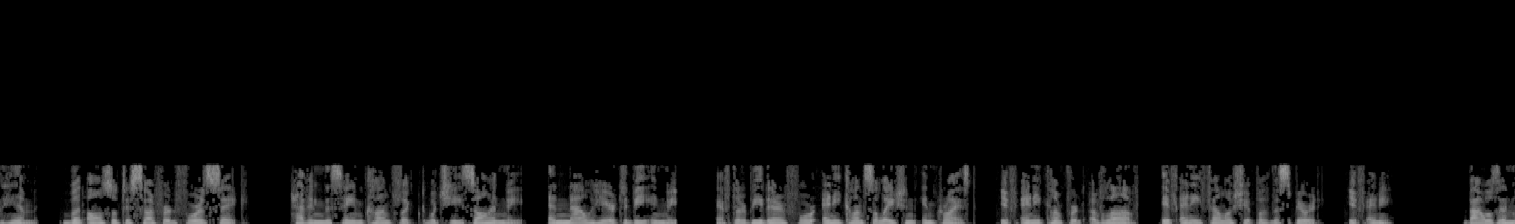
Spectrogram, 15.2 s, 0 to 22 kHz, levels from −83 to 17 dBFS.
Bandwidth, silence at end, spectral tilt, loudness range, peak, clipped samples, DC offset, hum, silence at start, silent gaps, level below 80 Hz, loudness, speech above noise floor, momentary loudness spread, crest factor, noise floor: 6.2 kHz; 0 s; -6 dB/octave; 1 LU; -8 dBFS; under 0.1%; under 0.1%; none; 0 s; 0.38-0.58 s, 2.49-2.89 s, 5.26-5.45 s, 6.77-7.14 s, 9.76-9.94 s, 11.38-11.58 s, 13.23-13.43 s, 13.94-14.62 s; -44 dBFS; -27 LUFS; over 64 dB; 8 LU; 20 dB; under -90 dBFS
